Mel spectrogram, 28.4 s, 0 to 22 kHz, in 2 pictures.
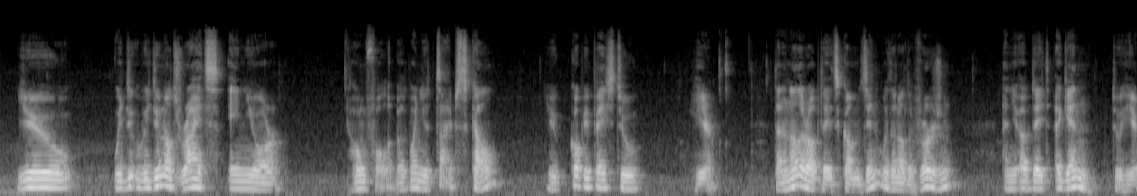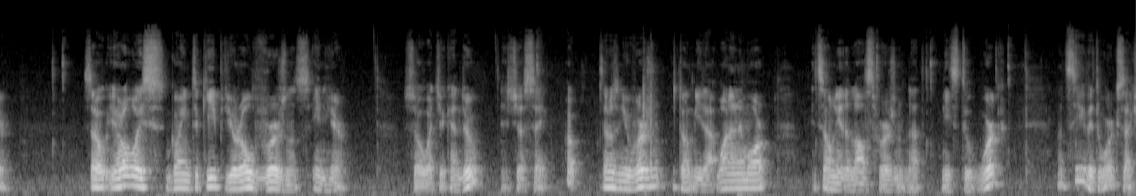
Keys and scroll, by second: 22.2 Delete.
